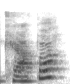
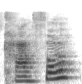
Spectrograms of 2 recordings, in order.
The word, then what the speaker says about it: kapha: I think I've been mispronouncing to a degree kappa. If you listen to someone say it that practices or an Ayurvedic doctor, it's kapha.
